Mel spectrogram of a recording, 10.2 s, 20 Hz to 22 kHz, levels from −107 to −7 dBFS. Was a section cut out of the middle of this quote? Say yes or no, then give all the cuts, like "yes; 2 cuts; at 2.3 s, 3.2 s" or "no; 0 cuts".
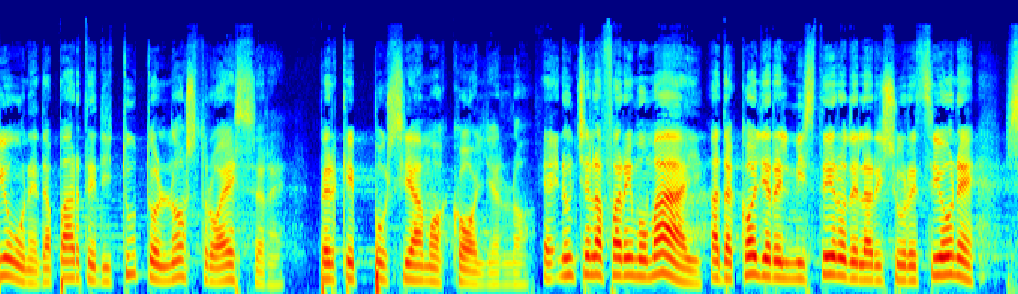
yes; 3 cuts; at 3.0 s, 5.4 s, 7.1 s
